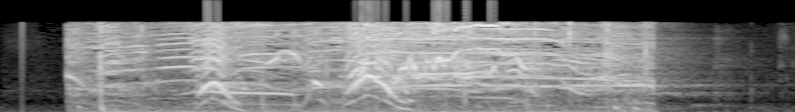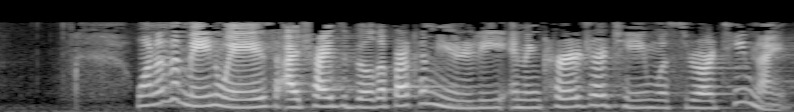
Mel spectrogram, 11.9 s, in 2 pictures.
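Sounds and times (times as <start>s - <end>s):
children shouting and cheering during water games: 0.5s - 5.2s
speech: 7.4s - 11.9s.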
